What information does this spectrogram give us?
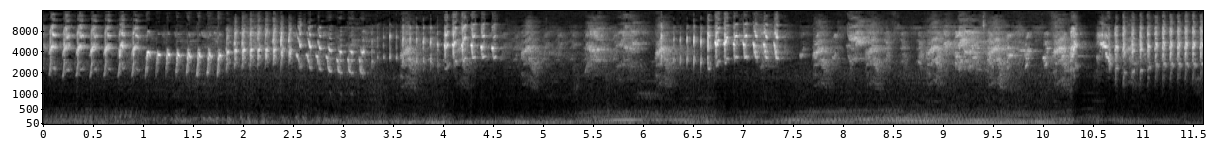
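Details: Long-tailed shrike singing a mimicry-rich song with kingfisher, kuntilanak and sparrow material in the petir style, long and repeated. Dense, varied high chattering phrases with rapid trills, quick sweeping whistles and brief pauses; faint low rumble beneath.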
